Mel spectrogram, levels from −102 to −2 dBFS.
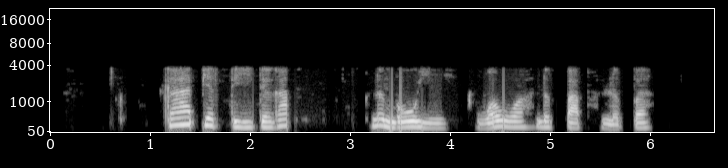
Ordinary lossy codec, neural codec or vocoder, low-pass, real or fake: Opus, 64 kbps; none; 3.6 kHz; real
